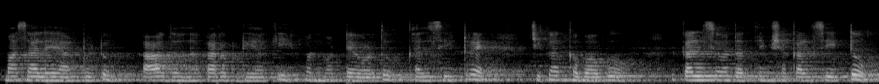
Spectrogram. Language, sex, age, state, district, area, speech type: Kannada, female, 30-45, Karnataka, Hassan, urban, spontaneous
